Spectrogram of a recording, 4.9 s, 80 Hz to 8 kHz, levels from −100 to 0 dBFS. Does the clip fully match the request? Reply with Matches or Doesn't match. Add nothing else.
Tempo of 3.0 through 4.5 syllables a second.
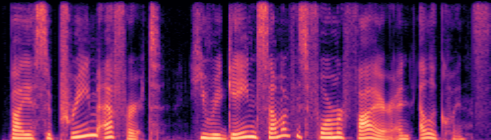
Doesn't match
